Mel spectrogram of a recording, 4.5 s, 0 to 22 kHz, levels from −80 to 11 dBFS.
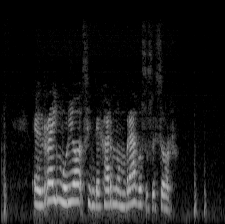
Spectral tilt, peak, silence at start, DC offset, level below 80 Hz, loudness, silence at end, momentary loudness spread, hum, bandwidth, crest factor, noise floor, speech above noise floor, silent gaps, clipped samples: -5.5 dB/octave; -4 dBFS; 0.05 s; under 0.1%; -66 dBFS; -20 LUFS; 0.4 s; 9 LU; none; 15 kHz; 18 dB; -57 dBFS; 38 dB; none; under 0.1%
